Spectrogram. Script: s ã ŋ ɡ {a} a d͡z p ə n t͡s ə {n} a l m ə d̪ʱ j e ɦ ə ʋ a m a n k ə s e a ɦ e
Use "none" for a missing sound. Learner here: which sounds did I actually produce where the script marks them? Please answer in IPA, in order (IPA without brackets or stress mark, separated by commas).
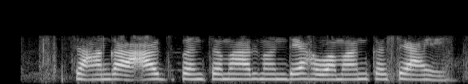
a, m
